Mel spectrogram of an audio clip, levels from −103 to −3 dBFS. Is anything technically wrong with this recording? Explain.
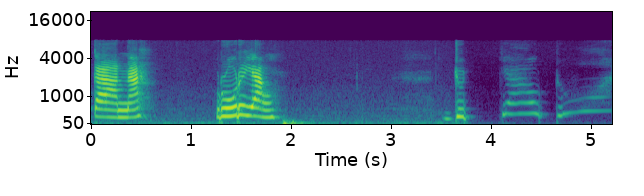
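No, nothing in this speech recording points to a technical fault. It has gone through G.722 wideband telephone coding at 64 kbit/s, which leaves nothing above about 7.7 kHz and at most a faint trace of coding, and its smooth level changes come across as gentle fader moves.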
